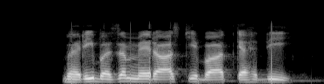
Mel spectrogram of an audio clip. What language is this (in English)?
Urdu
